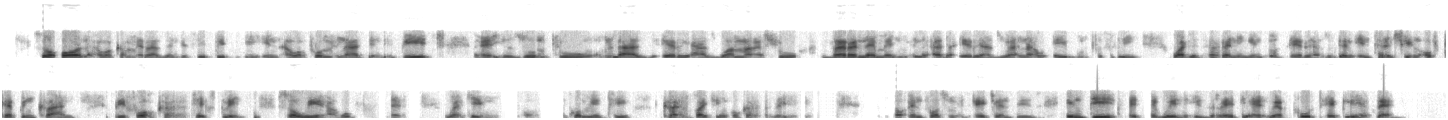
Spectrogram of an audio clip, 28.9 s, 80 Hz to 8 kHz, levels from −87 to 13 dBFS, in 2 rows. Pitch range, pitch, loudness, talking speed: 125-150 Hz, 140 Hz, -21 LUFS, 150 wpm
